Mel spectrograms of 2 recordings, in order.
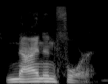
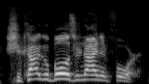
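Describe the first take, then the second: First: It is said at normal, quieter volume. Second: It is said loudly.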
